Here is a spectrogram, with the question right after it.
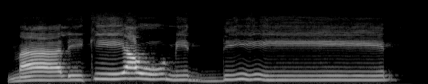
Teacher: থেমে পড়লে নুন অক্ষরের উপরে কি হবে? সাকিন হবে, সাকিন। সাকিন দিয়ে পড়বো, ক্লিয়ার? এবার তার আগে কি এক আলিফ মাদ রয়েছে, তো এক আলিফের জায়গায় তিন আলিফ হয়ে যাবে এবার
